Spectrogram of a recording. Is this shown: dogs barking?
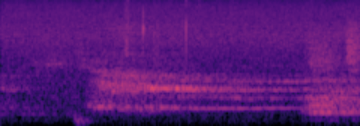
yes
